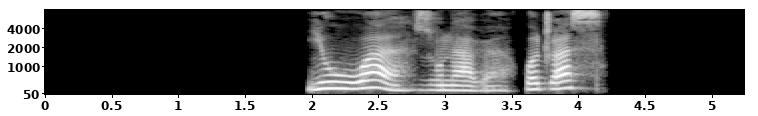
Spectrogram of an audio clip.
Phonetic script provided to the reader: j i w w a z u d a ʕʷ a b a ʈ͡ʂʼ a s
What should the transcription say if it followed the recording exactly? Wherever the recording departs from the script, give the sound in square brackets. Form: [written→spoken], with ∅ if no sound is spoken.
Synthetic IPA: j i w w a z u [d→n] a ʕʷ a [b→w] a ʈ͡ʂʼ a s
